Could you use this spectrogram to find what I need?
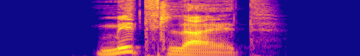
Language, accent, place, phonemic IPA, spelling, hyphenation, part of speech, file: German, Germany, Berlin, /ˈmɪtlaɪ̯t/, Mitleid, Mit‧leid, noun, De-Mitleid.ogg
- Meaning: pity, compassion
